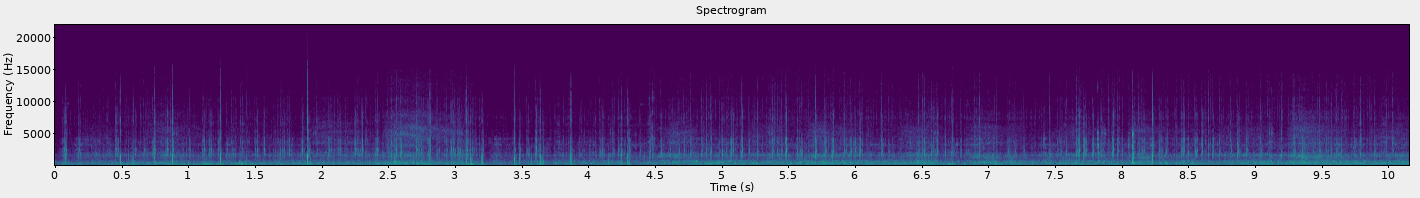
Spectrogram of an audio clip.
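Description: Tyres roll over asphalt with a steady hum.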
